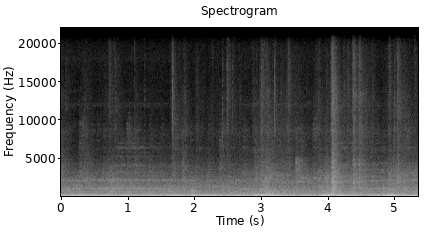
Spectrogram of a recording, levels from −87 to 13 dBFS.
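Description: Sounds, with no audible technical faults anywhere in the recording.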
